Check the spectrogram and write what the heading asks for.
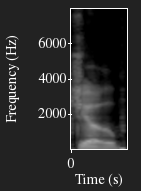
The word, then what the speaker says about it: Job: the book of job i know it's pronounced job but for the sake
